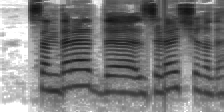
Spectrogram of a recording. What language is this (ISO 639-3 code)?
pus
